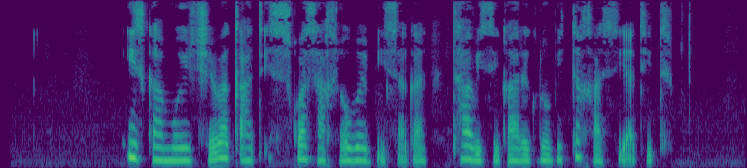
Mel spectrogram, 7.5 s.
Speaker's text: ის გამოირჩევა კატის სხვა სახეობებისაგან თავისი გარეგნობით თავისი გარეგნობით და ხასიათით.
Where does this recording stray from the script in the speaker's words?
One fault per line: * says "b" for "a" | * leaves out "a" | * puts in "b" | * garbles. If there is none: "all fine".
* leaves out "თავისი გარეგნობით"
